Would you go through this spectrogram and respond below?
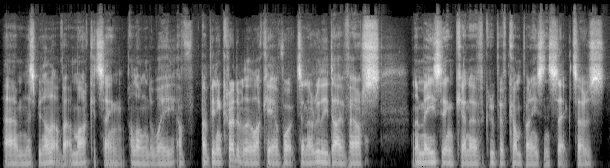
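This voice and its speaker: Brief: middle-aged Scottish guest, very low gravelly voice, dry close mic, candid and reflective. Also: male voice, level tone, a little fast, fairly bright tone, no room sound. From Scotland. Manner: reflective, candid, many hesitant restarts. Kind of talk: casual podcast interview.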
